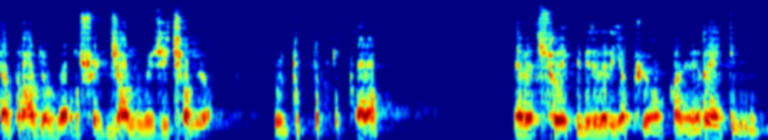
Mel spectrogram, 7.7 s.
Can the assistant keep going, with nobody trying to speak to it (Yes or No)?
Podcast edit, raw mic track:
Yes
